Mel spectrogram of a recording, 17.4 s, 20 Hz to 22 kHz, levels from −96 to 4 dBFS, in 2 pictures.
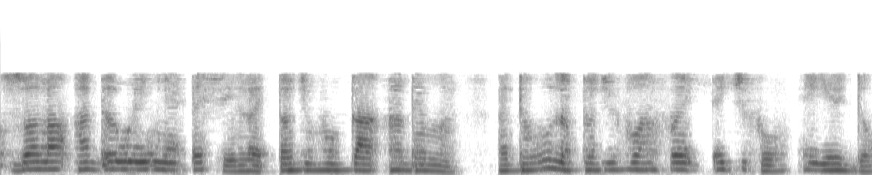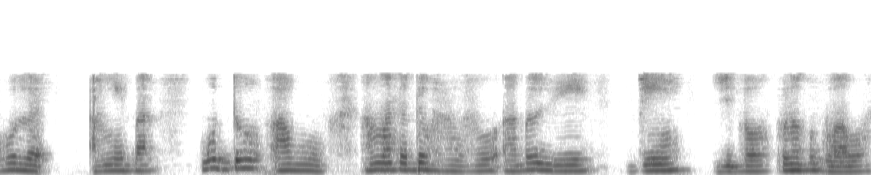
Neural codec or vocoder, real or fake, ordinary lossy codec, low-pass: codec, 44.1 kHz, 1.7 kbps, Pupu-Codec; fake; AAC, 16 kbps; 7.2 kHz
